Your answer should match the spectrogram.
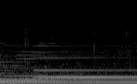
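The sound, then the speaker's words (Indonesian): Steady rain falls outside on 8 December 2021, neither very heavy nor very light, a continuous, moderate patter with no pauses over a low, constant hum. No one speaks. “Kebetulan di luar lagi hujan Nggak terlalu deras Juga nggak terlalu ringan”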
